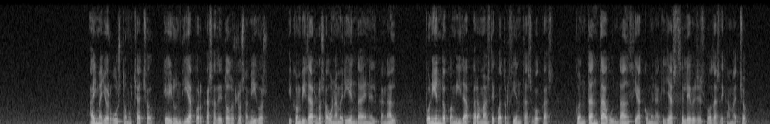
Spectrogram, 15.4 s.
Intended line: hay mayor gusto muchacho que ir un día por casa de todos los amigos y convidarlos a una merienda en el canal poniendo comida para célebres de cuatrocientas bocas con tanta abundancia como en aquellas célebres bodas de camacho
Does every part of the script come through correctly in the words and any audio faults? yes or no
no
